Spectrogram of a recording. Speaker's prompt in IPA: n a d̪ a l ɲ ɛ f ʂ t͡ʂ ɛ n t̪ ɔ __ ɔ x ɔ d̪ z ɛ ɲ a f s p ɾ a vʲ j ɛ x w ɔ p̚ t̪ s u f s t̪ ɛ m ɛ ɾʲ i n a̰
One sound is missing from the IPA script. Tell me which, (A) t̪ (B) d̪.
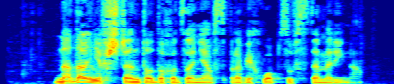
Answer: B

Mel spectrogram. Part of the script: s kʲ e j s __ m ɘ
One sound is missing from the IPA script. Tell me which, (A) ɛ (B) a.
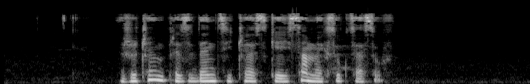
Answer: B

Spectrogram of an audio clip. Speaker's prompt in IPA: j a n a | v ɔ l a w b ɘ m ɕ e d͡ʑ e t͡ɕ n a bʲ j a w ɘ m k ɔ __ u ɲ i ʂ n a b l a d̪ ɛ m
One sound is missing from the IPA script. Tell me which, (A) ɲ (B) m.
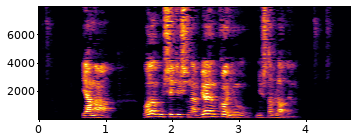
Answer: A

